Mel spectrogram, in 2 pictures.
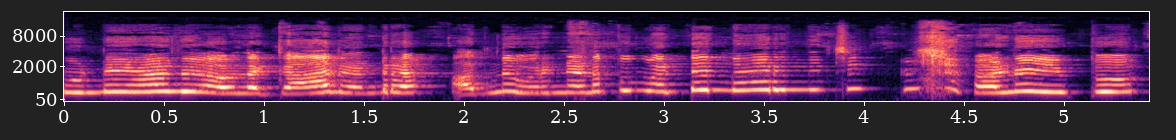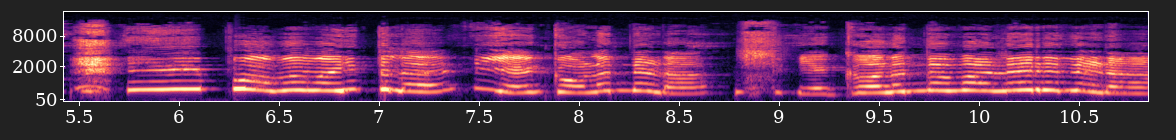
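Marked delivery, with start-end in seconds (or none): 0.0-8.5 sobbing. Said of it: "அழாத".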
